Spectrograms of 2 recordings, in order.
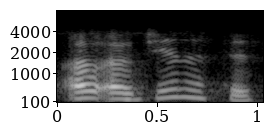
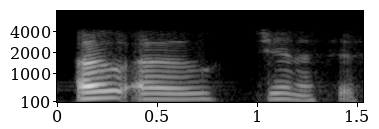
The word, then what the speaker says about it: oogenesis: maturing and as it does the process of oogenesis continues oogenesis in females would be analogous to spermatogenesis in males and please note that it is pronounced oo genesis not oogenesis even though it's spelled o o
